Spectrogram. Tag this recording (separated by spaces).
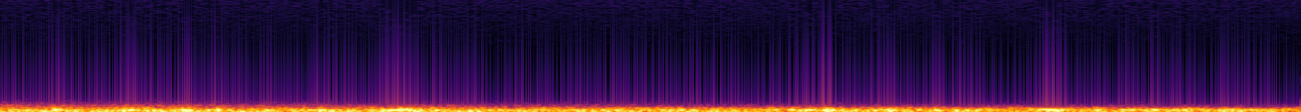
hum low bass underwater underwater-ambience deep-ocean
